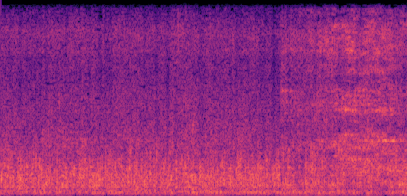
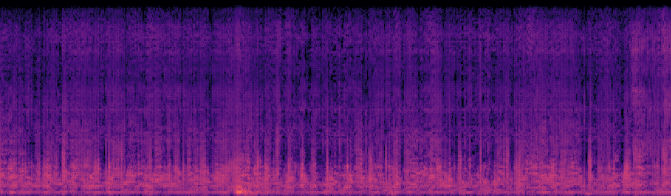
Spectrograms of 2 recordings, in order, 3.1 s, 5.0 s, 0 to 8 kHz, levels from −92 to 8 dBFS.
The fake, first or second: second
